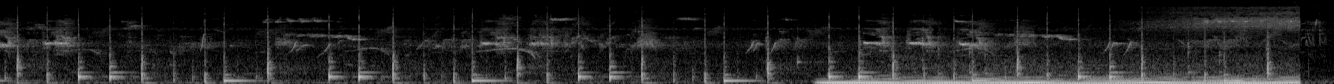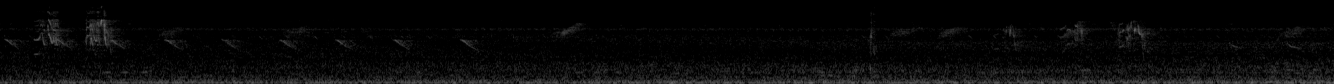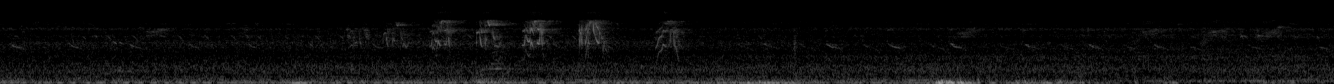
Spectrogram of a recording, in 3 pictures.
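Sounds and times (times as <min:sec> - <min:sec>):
faint low rumble: 0:08.2 - 0:13.0.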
